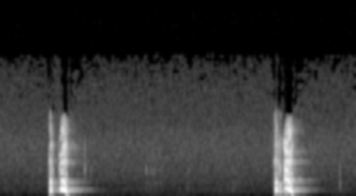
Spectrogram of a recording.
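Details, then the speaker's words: Girl with recurrent hiccups again: two abrupt, voiced hiccups about two seconds apart, each a quick catch followed by a short vocal squeak; ordinary hiccups. "Someone has the hiccups. Poor girl."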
